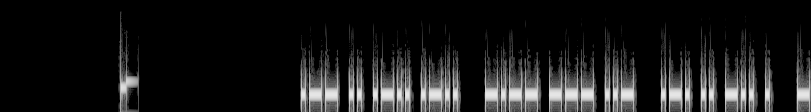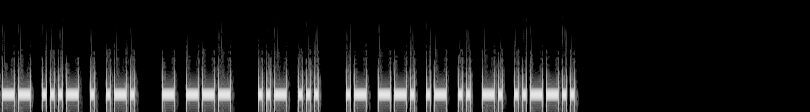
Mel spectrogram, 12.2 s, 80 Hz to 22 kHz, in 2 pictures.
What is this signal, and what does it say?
Morse code, heard as a keyed tone, about 40 wpm, 700 Hz. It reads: WILL YOU RIDE OVER TO US AGAIN?
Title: Sentences from Top 1200 Words 40wpm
